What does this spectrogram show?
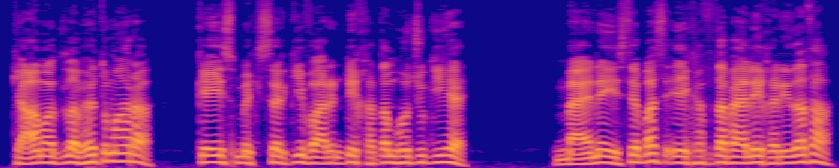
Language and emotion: Urdu, angry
